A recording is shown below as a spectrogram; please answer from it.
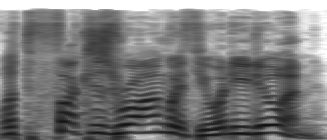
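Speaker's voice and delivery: high, fast, mock-angry outburst; mock outrage. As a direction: snap at him in fake disbelief. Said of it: "I'll be like".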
